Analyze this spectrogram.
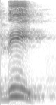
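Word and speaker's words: the: वहां पर दी बोलेंगे, टी एच ई, दी। और दा कब बोलेंगे, दी को दा तब बोलेंगे जब बॉवेल नहीं है, किसी वर्ड में बॉवेल जुड़ा नहीं है, उसको हम बॉवेल साउंड से उच्चारण नहीं कर रहे, प्रोनाउंस नहीं कर रहे हैं, तो हम क्या बोलेंगे, दा, ठीक है, तो उसी प्रकार क्या हो जाएगा।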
